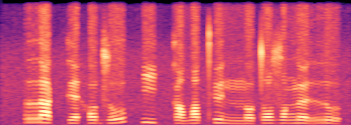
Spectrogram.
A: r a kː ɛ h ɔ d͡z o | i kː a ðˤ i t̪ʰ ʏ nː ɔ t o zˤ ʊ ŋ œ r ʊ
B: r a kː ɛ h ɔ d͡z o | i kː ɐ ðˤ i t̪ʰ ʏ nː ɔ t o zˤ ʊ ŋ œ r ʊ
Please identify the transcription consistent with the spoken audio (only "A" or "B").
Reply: B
